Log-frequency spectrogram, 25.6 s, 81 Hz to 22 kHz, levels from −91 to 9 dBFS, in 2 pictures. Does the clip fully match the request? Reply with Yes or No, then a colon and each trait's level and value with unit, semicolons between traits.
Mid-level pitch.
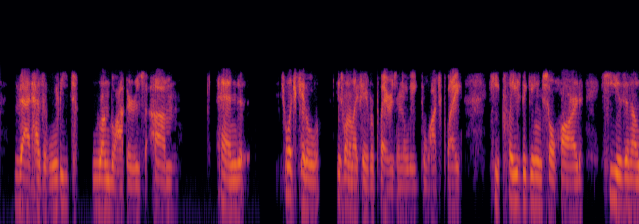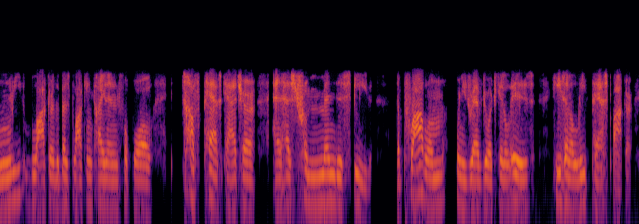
No: low, 130 Hz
